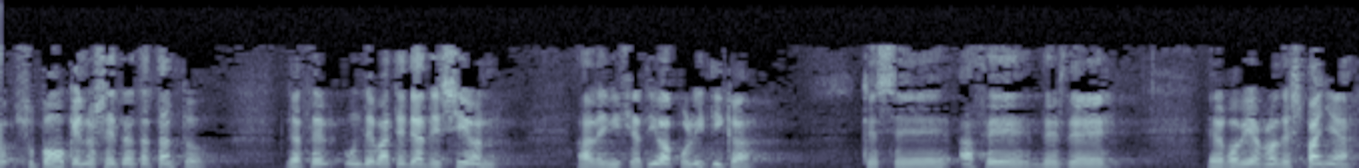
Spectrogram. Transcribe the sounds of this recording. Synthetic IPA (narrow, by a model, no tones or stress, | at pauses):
supo̞ŋɡo̞ke̞no̞se̞t̪ɾat̪at̪ant̪o̞ | d̪eaθe̞ɾund̪e̞βat̪e̞ðeaðe̞sjo̞n | alainiθjat̪iβ̞apo̞lit̪ika | ke̞se̞aθe̞ðe̞zðe | lɣo̞β̞je̞ɾno̞ð̞espaɲa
